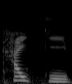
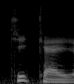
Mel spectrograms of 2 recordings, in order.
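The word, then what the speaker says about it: Kiké: I keep calling him Kike, but it's Kike actually. Because I actually found out how to say his name correctly.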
